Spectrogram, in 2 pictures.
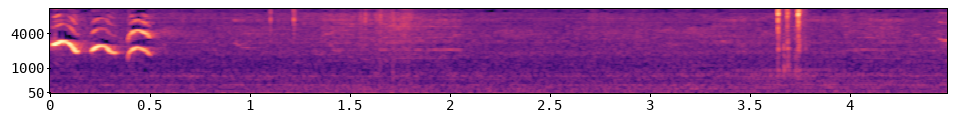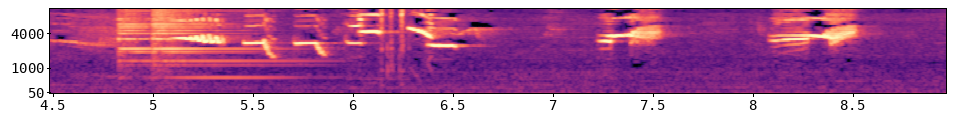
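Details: Oriental magpie-robin lure song, 'gacor ngeplong' style, for prompting quiet birds to sing: a brief wavering whistle, a long pause with a sharp click, then loud slurred whistles and buzzy notes in quick succession.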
